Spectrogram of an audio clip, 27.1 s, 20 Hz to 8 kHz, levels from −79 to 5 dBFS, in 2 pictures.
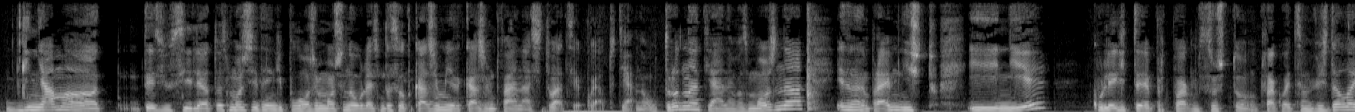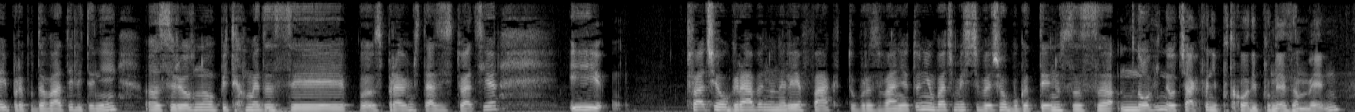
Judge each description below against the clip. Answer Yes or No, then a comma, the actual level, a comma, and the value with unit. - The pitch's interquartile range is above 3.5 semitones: No, narrow, 2.4 semitones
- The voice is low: No, medium, 180 Hz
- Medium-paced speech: No, fast, 175 wpm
